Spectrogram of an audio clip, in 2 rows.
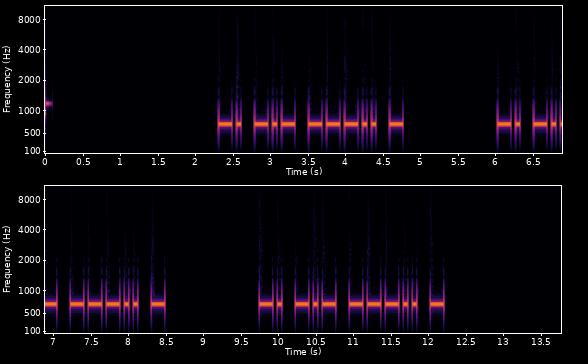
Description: Morse code, heard as a keyed tone, about 20 wpm, 700 Hz. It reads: NK8T NK8T NK8T
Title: USA Call Signs - 4 Characters - Repeated 3x - 20wpm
